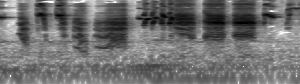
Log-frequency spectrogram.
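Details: Evening black-winged starling song used to train young birds: short chattering notes giving way to loud, broad, harsh screeching squawks, strong and raspy, ending with a thin whistle.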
